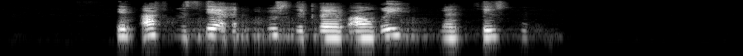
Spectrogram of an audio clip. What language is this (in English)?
Danish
